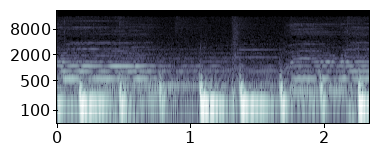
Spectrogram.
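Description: A steady, deep heartbeat thumps in regular double pulses, low and muffled, over a sustained droning hum with faint tonal layers above it.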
